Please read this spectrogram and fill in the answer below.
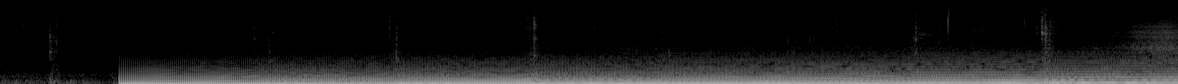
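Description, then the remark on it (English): A keyboard plays a rising whole-step scale of about eight sustained notes, roughly one per second, each blending into the next with a full, steady, organ-like tone and no voices. “Just by going up and down my keyboard, you can kind of get the idea.”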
